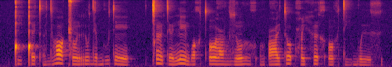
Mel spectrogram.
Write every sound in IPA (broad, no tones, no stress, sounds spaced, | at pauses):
ǃ i̤ ǃ ɘ tʼ ə̤ d ɦ ɔ ǁ õ r u d ɘ b ṳ t ẽ | ǀ ə̃ t ɘ n ẽ b ɔ x tʼ ɔ̃ ʕ o̤ z õ ɦ o̤ x ʔ o̤ ʔ ʕ ɨ t o ʔ ħ ĩ h ə̃ x ʔ ɔ̃ x t i̤ b w ɨ x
